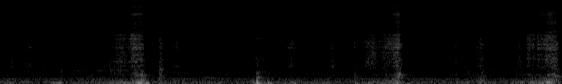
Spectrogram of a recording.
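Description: A graphite pencil scratches sketch lines across a medium white canvas/paper board on a wooden easel while the other hand rests below. Soft, dry scratching strokes come in bright, hissy bursts over a quiet low rumble, with a sharp knock partway through.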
